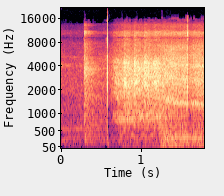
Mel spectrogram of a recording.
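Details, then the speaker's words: 2018 Triumph Street Triple 765 RS at 20,000, started after tightening four loose valve cover flange bolts; a sharp click, then it catches quickly and settles into a clean, steady run, the rattle gone. "É isso aí galera resolvido o problema aí galera"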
